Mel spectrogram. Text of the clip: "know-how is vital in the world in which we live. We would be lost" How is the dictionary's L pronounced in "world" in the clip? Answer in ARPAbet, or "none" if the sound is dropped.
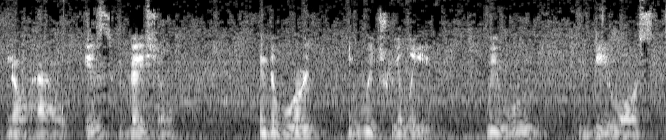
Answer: none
